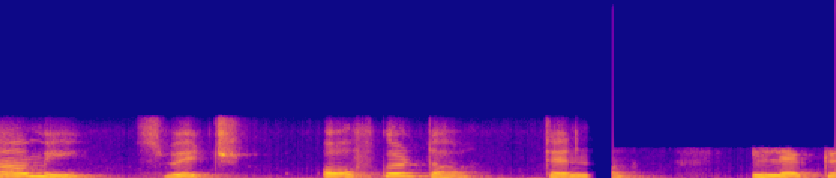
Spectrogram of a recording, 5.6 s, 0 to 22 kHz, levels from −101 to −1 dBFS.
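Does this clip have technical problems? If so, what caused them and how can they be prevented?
Yes. A handover gap runs from 3.91 to 4.09 s: the speech fades within a few tens of milliseconds and leaves 180 ms of silence while the call switches networks. Unlike a jitter dropout, the gap is clean rather than smeared by concealment, and the sound changes after it. Keeping the call on one network, or using make-before-break handover, would prevent it.

A fallback to narrowband follows at 4.09 s and lasts to the end. Before this point the HD Voice sound is clear, with light coding, which fits the 12.65 kbit/s wideband mode. After it, nothing above 4 kHz remains and the voice sounds duller and rougher. A simple low-pass filter would not add that coarse texture, and the change coincides with the handover. Keeping HD Voice supported on both networks would prevent it.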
